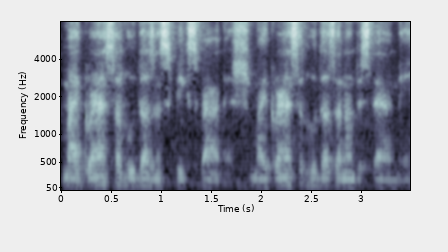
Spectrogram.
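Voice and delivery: ordinary talk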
